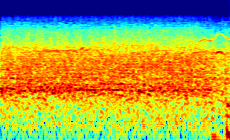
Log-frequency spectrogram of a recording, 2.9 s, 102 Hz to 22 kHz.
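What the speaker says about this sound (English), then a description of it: "A big burst of applause." A tennis crowd at a 2012 Sharapova–Errani match breaks into sustained applause, a dense, steady wash of clapping that holds at an even level for the whole stretch with no voices standing out.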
